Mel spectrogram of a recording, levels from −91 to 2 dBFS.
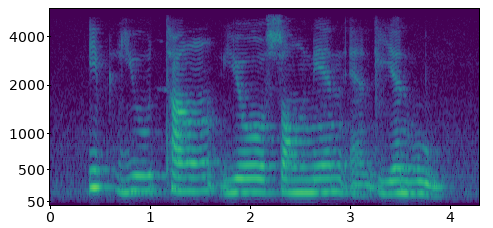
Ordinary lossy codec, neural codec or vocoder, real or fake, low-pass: none; none; real; 5.4 kHz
